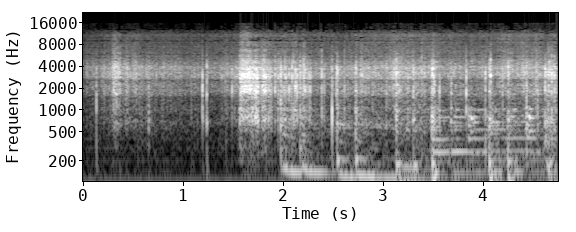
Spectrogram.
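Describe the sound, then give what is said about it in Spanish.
A record made of ice, frozen from a vinyl record, playing: dense hissing crackle with sharp pops throughout, and a faint, muffled low melody emerging partway through beneath the surface noise. “exactly what a record made out of ice sounds like”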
